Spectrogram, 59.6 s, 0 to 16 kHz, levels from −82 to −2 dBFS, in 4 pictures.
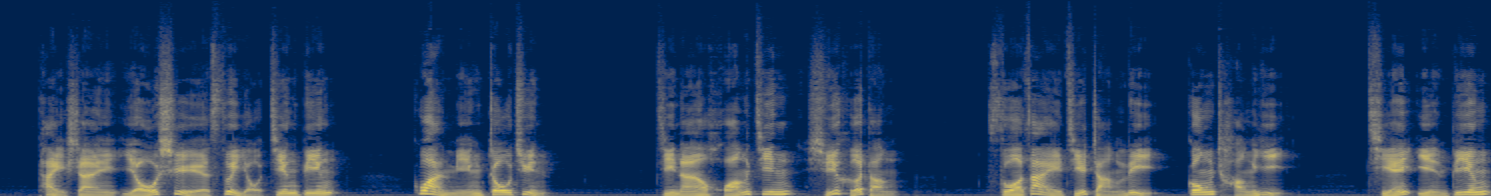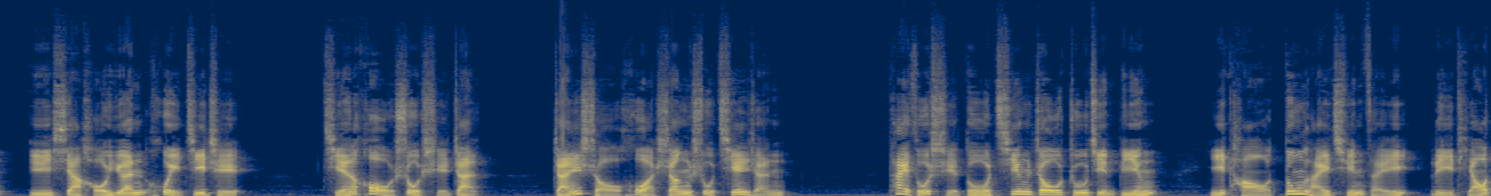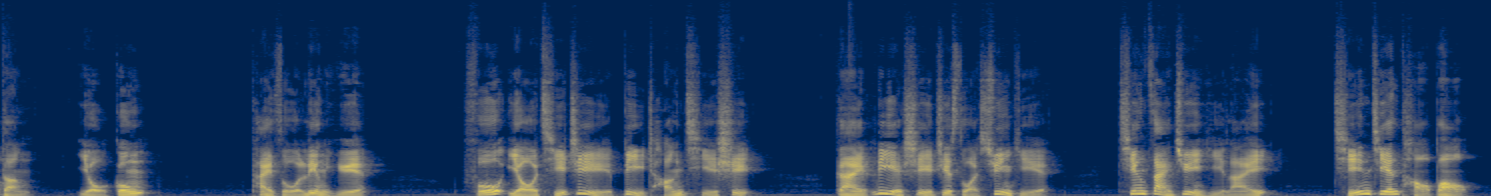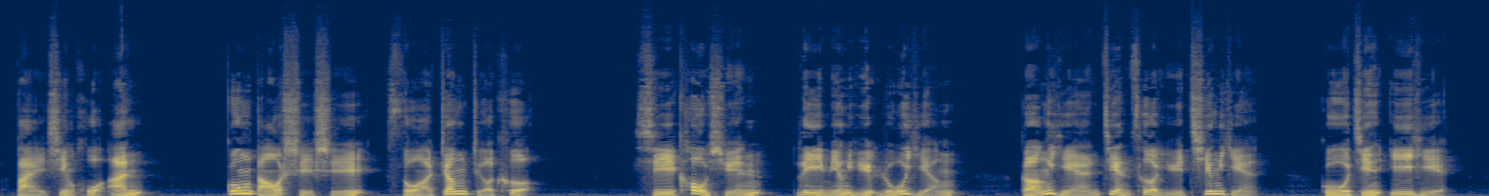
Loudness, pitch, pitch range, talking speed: -19 LUFS, 120 Hz, 100-140 Hz, 130 characters per minute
